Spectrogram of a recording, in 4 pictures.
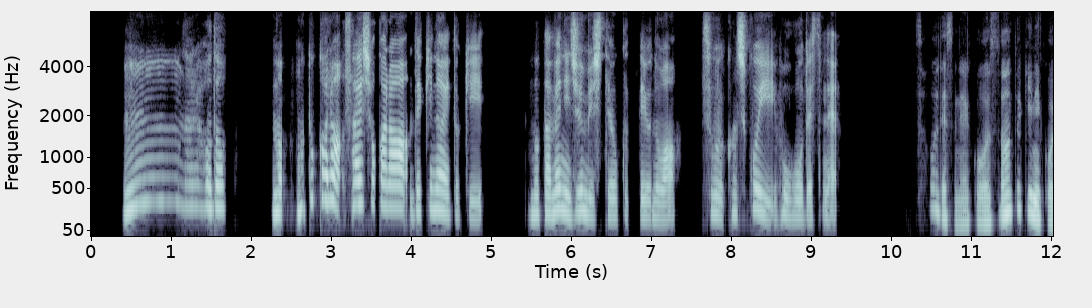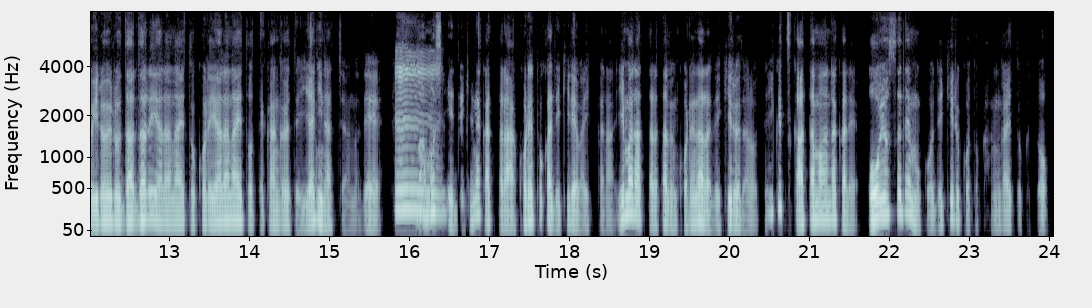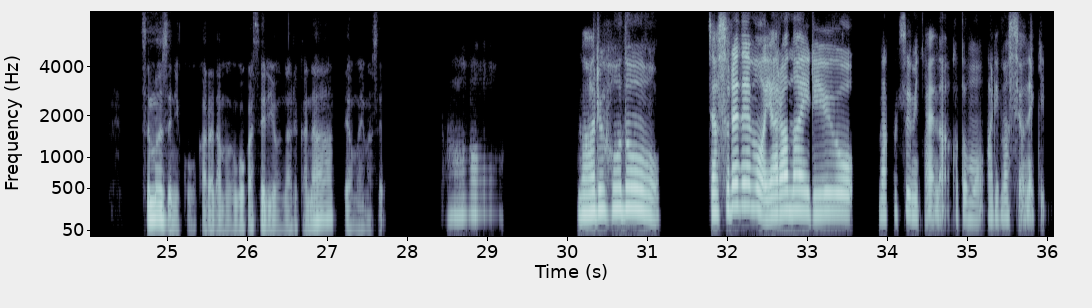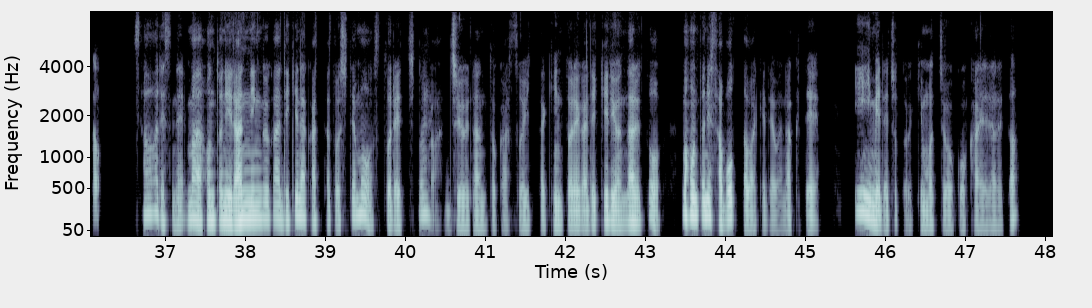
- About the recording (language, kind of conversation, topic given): Japanese, podcast, 習慣を身につけるコツは何ですか？
- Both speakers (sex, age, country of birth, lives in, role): female, 35-39, Japan, Japan, host; male, 25-29, Japan, Portugal, guest
- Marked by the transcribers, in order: other background noise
